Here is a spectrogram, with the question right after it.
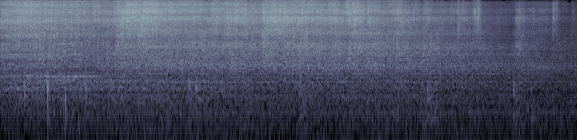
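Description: Tamarind pulp hits hot spices and green chili frying in a pan, giving a loud, steady sizzle and hiss that gradually eases with faint stirring clicks and no voices.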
